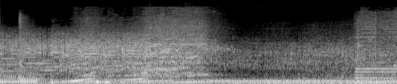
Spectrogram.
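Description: A Koenigsegg Agera supercar at high speed, its engine roaring loud and close with shifting pitch sweeps as it passes, heavy and continuous throughout.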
